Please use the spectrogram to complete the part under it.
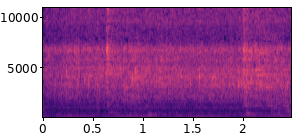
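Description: Food fries in a pan with a little salt added, giving a steady, close hiss of sizzling oil broken by a few faint clinks of the pan.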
